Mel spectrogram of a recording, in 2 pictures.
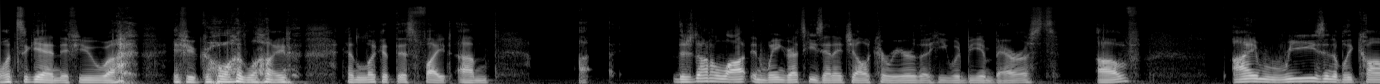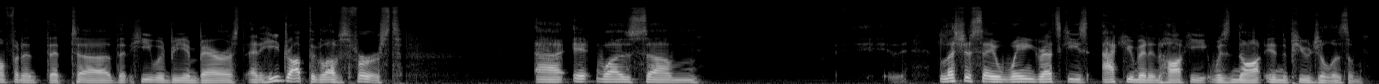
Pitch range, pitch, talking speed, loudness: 95-115 Hz, 105 Hz, 140 wpm, -21 LUFS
